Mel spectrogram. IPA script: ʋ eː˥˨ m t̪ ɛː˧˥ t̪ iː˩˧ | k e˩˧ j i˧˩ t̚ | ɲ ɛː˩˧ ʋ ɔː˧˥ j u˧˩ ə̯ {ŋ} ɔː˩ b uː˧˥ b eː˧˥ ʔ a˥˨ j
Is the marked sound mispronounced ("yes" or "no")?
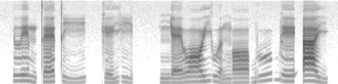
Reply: no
